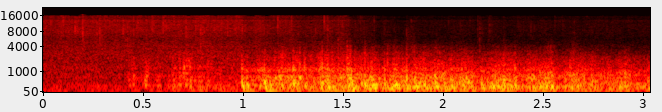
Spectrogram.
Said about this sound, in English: Overnight in the Midwest, a washout. Heavy rain and dangerously high winds wreaking havoc on the suburbs of Chicago.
